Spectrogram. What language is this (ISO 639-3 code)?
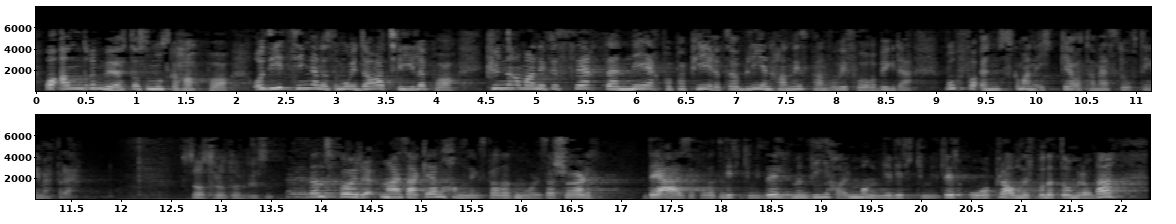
nob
